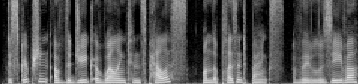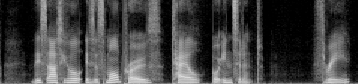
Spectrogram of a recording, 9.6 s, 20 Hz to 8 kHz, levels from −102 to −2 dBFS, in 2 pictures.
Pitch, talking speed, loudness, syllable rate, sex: 175 Hz, 150 wpm, -19 LUFS, 4.9 syllables/s, female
